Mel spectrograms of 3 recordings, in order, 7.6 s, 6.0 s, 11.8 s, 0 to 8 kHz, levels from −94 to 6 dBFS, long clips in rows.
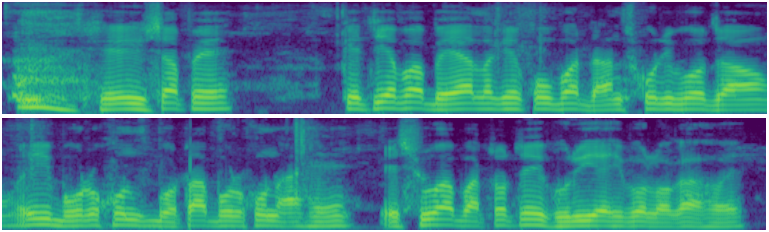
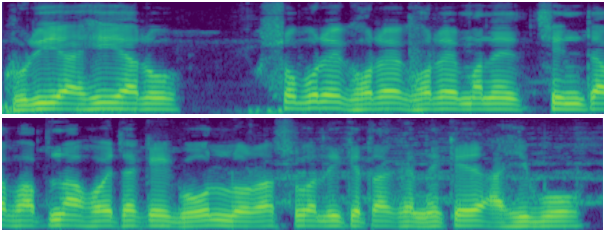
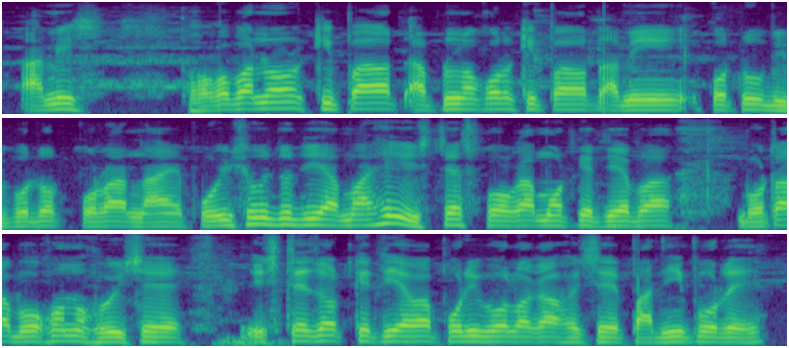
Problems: constant background noise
